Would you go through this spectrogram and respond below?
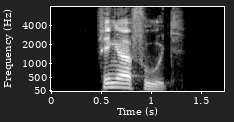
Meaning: finger food (food that can be eaten with one's hands)
- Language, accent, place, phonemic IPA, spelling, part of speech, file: German, Germany, Berlin, /ˈfɪŋɐˌfuːt/, Fingerfood, noun, De-Fingerfood.ogg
